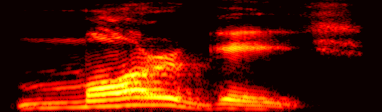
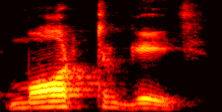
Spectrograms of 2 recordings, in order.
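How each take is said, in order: First: The T sound is silent. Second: The T sound is pronounced. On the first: The speaker calls it right. "T is silent. You have to say it mortgage" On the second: The speaker calls it wrong. "never say mortgage"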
